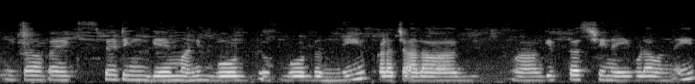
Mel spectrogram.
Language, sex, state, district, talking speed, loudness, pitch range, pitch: Telugu, female, Andhra Pradesh, Krishna, 120 wpm, -16 LUFS, 190-210 Hz, 195 Hz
